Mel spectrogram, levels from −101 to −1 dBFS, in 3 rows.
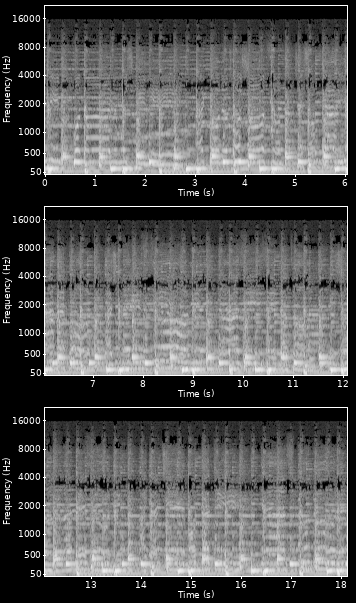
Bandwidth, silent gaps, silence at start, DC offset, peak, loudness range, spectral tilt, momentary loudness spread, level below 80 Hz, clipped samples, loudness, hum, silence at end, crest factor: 11 kHz; none; 0 s; 0.7%; 0 dBFS; 0 LU; -7 dB/octave; 3 LU; -26 dBFS; under 0.1%; -16 LUFS; none; 0 s; 14 dB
